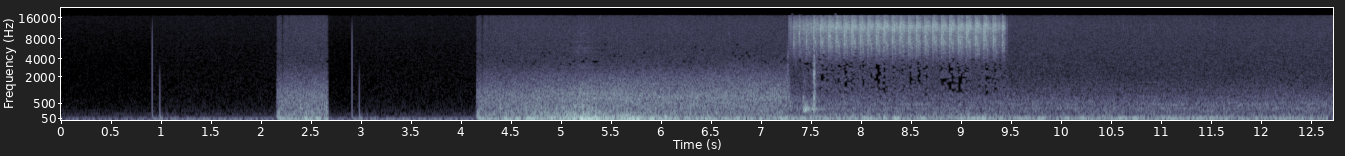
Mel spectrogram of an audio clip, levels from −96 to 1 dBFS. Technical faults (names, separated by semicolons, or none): stream segment repeated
